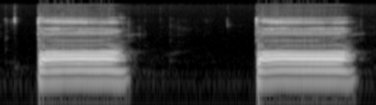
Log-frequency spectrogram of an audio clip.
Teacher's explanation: যেরকম ত ত মোটা আওয়াজে ত ত। জিহ্বার আগা দাঁতের উপরের দাঁতের গোড়া থেকে ধাক্কা দিবেন। · জিহ্বার আগা উপরের দাঁতের গোড়াতে স্পর্শ করবে। বাতাস বন্ধ থাকবে, আওয়াজ শক্ত হবে। যেরকম ত ত মোটা আওয়াজে ত ত।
